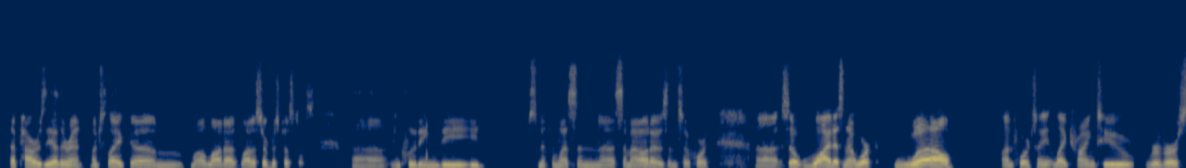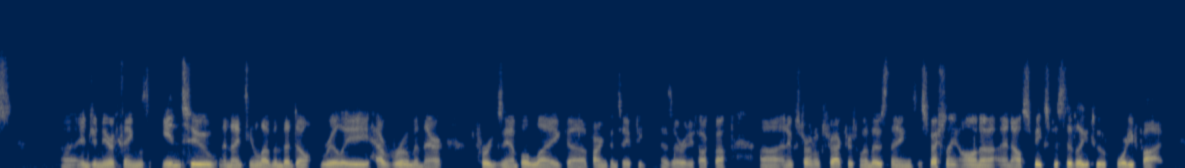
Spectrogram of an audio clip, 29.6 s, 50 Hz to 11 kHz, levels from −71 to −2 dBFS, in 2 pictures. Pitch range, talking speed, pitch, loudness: 110-125 Hz, 170 wpm, 115 Hz, -28 LUFS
